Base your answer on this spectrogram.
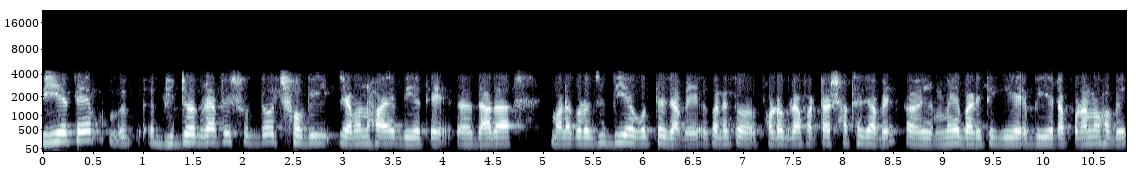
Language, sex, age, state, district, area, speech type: Bengali, male, 18-30, West Bengal, Jalpaiguri, urban, conversation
